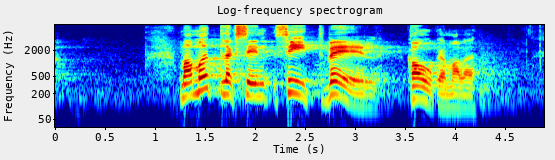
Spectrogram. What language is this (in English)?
Estonian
